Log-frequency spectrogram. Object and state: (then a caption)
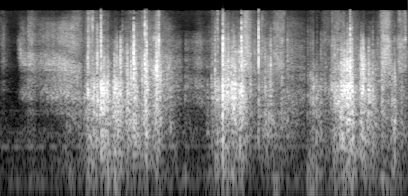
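Bound volume of old paper magazines. Bare hands wearing rings turn, lift and smooth the thin pages of a large bound volume of old yellowed paper magazines lying open on a table. Three bursts of bright, crisp paper rustling and crinkling rise and fall, with quieter soft shuffling between them.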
